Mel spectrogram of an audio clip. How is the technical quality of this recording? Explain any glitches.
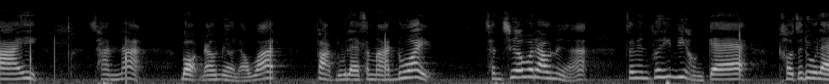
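The recording is compromised by codec damage throughout and by repeated pops.

Bluetooth LC3 compression, likely, across the whole speech clip: low-bitrate coding in 10 ms frames, consistent with a 48 kbps stream, leaves a plainly audible grainy, breathy edge. Nothing sits above 20.1 kHz.

Loud pops, from a likely voltage step or static discharge: two pops between 0.30 and 0.57 s peaking about 15 dB above the speech, then single pops about 20 dB up at 1.26, 2.70, 3.85 and 7.40 s. Each is a sharp crack over the speech, which continues underneath.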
